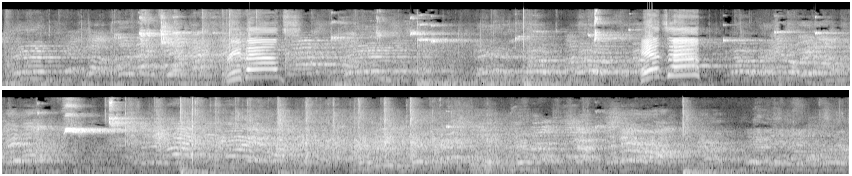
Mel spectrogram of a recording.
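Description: A basketball thumps on the floor and bounces.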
